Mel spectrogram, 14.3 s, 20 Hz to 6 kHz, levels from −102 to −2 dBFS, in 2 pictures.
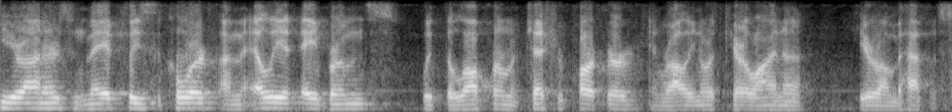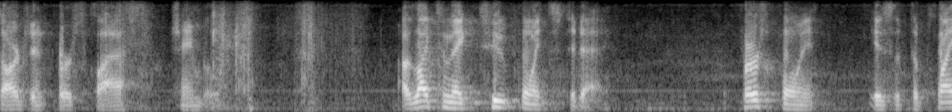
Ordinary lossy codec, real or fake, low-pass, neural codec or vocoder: Opus, 16 kbps; fake; 5.4 kHz; codec, 24 kHz, 6 kbps, HILCodec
